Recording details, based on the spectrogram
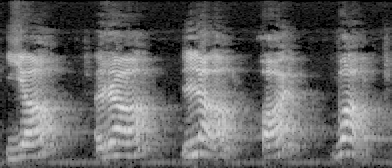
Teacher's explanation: इन वर्णों का उच्चारण करते समय जिह्वा मुख के किसी स्थान को स्पर्श नहीं करती है। इसका उच्चारण स्वर तथा व्यंजन का मध्यवर्ती सा होता है, यानी बीच का होता है। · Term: अंतस्थ व्यंजन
